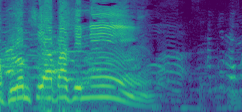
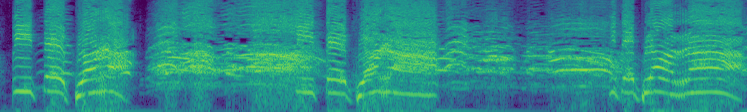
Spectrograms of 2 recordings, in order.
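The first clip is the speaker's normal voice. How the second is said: louder call; 11 semitones higher, slower than usual. Acted. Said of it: "Kurang keras".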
